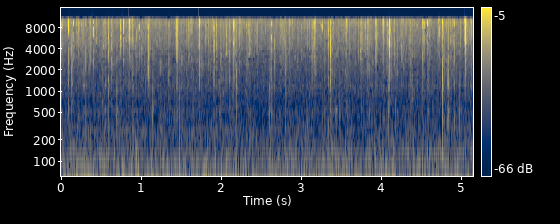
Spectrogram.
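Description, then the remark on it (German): A large fire crackles steadily in a kitchen hearth, with frequent sharp pops and snaps over a low, continuous roar of flames, fairly loud throughout. “In der Küche brennt ein großes Feuer.”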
